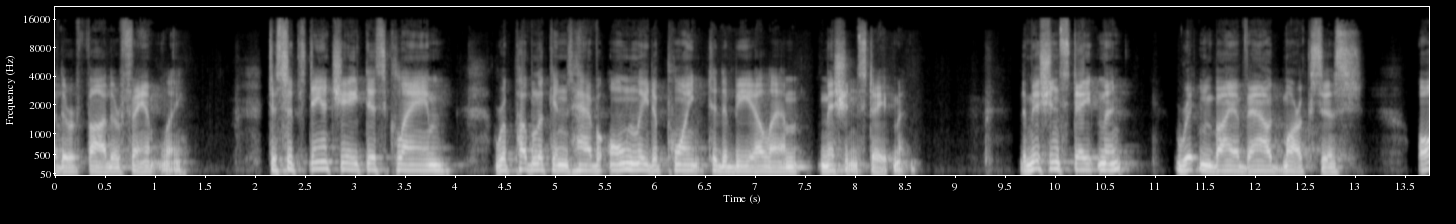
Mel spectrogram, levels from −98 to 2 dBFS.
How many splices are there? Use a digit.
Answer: 0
